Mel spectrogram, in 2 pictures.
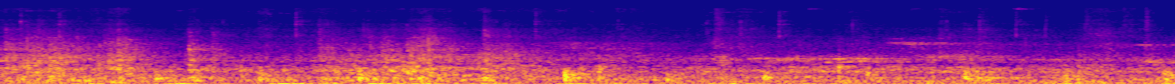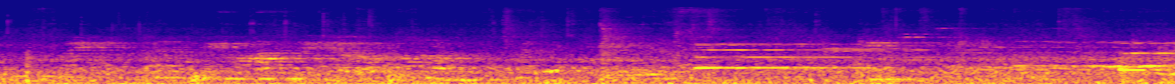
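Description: A crowd of men and women murmurs in the background.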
